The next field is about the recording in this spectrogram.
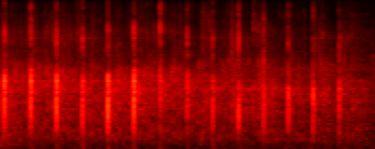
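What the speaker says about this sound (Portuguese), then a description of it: "Queria aqui pedir uma salva de palmas" Applause at a church service, heard as a steady rhythmic clapping of about fifteen crisp, even claps over four seconds that fade slightly toward the end, with no voices.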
